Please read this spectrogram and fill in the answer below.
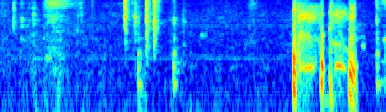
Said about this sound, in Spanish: Ay, no te ahogues. ¿Ya tomas algo para la tos?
